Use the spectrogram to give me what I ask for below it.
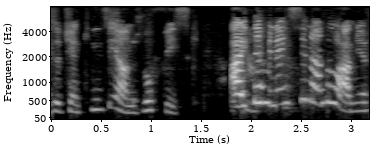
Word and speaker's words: Fisk: A gente pronunciava Fisk.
